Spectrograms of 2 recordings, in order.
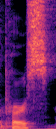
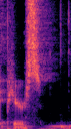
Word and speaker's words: Peirce: And of course, I always butcher her last name. I've been doing it for like 2 years, but I believe it's pronounced Peirce. I always say Pierce.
